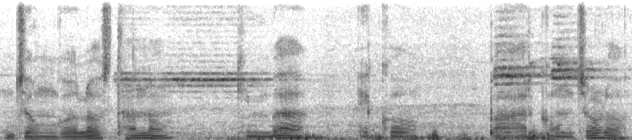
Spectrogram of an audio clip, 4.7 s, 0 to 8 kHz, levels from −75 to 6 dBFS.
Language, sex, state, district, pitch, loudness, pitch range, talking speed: Odia, male, Odisha, Khordha, 120 Hz, -17 LUFS, 110-135 Hz, 75 wpm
